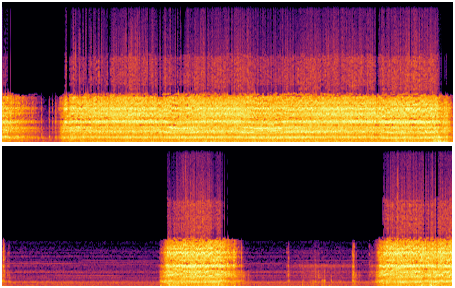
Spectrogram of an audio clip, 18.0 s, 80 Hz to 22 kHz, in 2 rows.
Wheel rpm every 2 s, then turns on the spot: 70, 230, 220, 230, 50, 20, 60, 30, 200.
none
